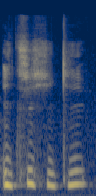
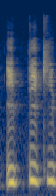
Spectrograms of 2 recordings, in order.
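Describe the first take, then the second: First: It is said with a full 'chi' syllable. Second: It is said with a doubled p sound. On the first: The speaker calls it wrong. "faites bien attention à pas dire" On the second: The speaker calls it right. "on dit ippiki pour un petit animal"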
